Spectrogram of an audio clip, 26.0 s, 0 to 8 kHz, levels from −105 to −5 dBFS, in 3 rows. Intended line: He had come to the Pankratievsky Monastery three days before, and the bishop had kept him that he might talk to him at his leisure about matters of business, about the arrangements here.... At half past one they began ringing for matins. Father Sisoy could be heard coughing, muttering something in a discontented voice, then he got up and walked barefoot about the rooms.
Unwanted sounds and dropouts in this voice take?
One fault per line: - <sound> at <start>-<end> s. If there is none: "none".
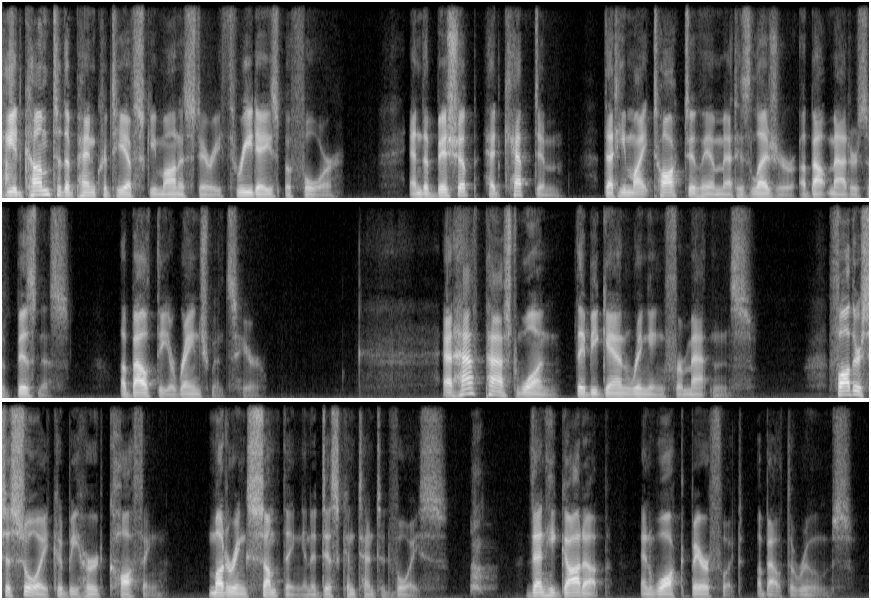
- bark at 22.0-22.3 s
